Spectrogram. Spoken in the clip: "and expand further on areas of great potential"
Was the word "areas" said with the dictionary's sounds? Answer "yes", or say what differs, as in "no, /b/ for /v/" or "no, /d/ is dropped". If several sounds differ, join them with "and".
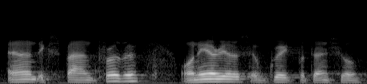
yes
